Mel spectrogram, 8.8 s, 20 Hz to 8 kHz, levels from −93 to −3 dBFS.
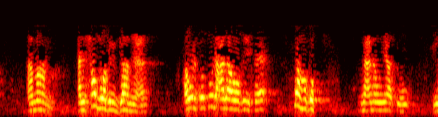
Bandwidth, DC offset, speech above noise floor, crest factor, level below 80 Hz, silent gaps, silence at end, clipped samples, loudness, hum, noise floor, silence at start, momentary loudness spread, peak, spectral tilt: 3.4 kHz; under 0.1%; 45 dB; 18 dB; -66 dBFS; none; 0 s; under 0.1%; -24 LUFS; none; -67 dBFS; 0.55 s; 16 LU; -6 dBFS; -10.5 dB/octave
